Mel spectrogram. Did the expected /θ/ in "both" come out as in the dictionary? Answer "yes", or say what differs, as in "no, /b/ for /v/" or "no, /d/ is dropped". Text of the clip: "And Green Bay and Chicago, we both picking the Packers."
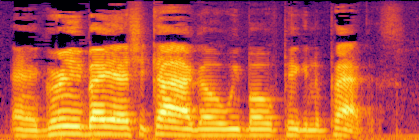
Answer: yes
